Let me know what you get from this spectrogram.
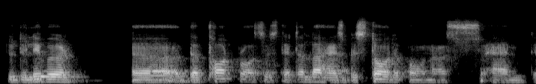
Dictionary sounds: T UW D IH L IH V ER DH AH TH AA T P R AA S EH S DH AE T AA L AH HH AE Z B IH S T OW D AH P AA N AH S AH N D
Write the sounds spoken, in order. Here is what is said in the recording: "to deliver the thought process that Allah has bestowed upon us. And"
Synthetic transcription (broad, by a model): T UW D IH L IH V ER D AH T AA T P R AA S EH S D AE T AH L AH HH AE Z B IH S T OW D AH P AA N AH S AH N D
